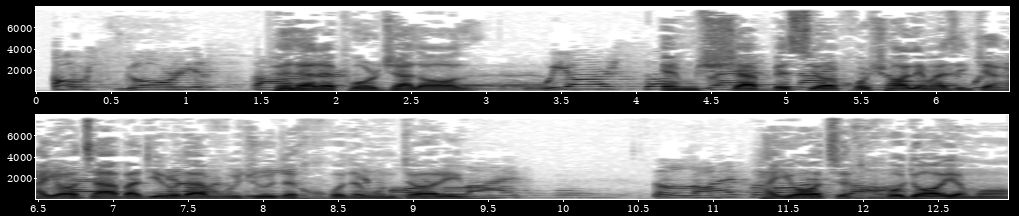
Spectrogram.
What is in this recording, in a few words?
Farsi Voice Over; Smyrnaean Church Age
